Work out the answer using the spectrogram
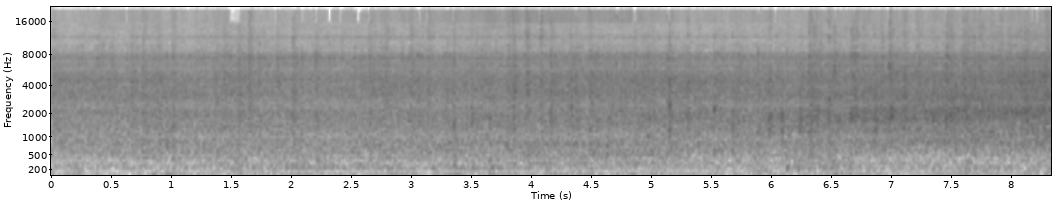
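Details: Old Lima Class 40 model locomotive in BR green, originally dead with front bogie issues, now running on a completely replaced motorised chassis; soft, even whirr with light steady rail clicking, no surging or grinding, running smoothly.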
